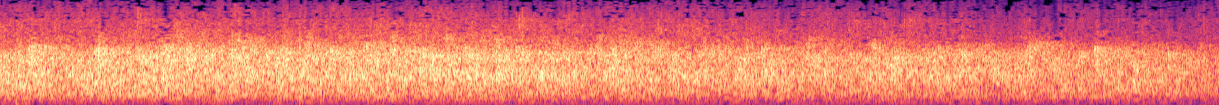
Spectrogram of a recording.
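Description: Steady applause from a crowd during a sermon, given for God: a dense, continuous wash of clapping that holds at an even level for several seconds before tapering slightly at the end, with no voices over it.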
